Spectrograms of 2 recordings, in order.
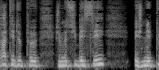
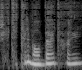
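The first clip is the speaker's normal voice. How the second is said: thin, small, high-pitched murmured voice; 6 semitones higher than usual. A narrator reads a character's reply, small high-pitched murmur. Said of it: "murmura Hermione d'une petite voix aiguë".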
